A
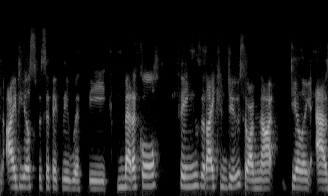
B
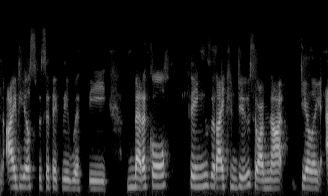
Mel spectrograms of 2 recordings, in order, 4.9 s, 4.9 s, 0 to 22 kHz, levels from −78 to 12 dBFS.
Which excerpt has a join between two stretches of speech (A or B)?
A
